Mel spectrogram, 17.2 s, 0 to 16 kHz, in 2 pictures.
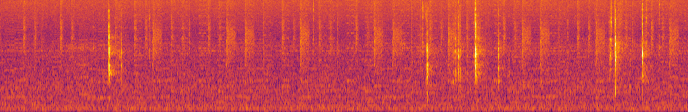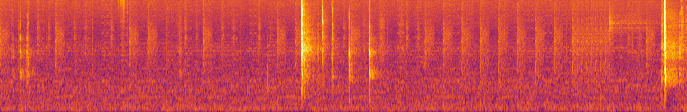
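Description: Scattered sharp plastic clicks and taps as a flathead screwdriver pries a 2018 Subaru WRX dash vent out of its plastic trim bezel, the loudest click about twelve seconds in, over quiet background music.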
